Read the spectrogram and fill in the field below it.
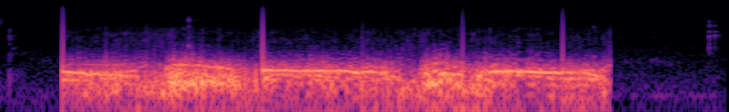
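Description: Continuous musical, whistling tones run through the breathing with a brief dip midway, fitting wheezes from narrowed small airways.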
